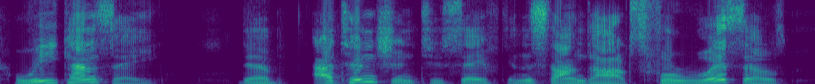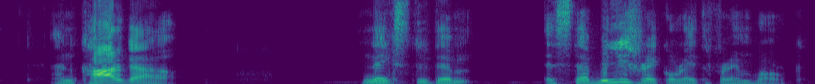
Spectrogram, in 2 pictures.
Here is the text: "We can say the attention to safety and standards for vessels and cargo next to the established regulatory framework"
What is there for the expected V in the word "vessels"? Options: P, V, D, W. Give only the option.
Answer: W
